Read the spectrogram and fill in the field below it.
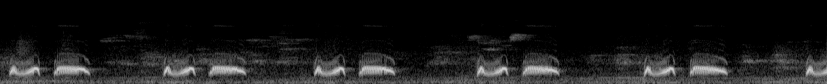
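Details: Spotted dove, a captive bird, cooing in the style used to stimulate other caged doves: loud paired coos, a short wavering note followed by a longer steady one, repeated about every 1.5 seconds, with faint higher chirps behind.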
